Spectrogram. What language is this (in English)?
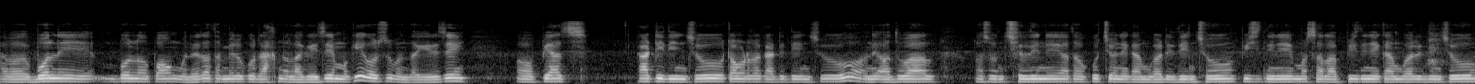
Nepali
